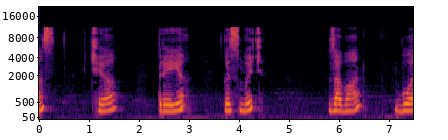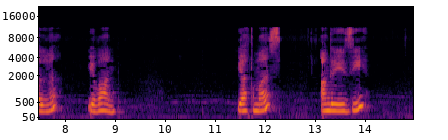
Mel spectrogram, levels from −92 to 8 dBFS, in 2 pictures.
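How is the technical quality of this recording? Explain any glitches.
The technical quality is poor. The speech carries heavy codec damage throughout, and one brief attack is smeared.

Throughout the clip, the treble sounds synthetic and gritty, and nothing is present above 11.1 kHz. This is likely HE-AAC compression at a very low bitrate, around 12 kbps. The upper band is rebuilt from copied lower bands. Its harmonics don't align, so sibilants turn metallic.

At 4.32 s there is pre-echo. Quantisation noise spreads across the transform block, filling about 13 ms before a sharp onset. A short hiss leads the attack. The attack itself sounds softened rather than crisp.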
